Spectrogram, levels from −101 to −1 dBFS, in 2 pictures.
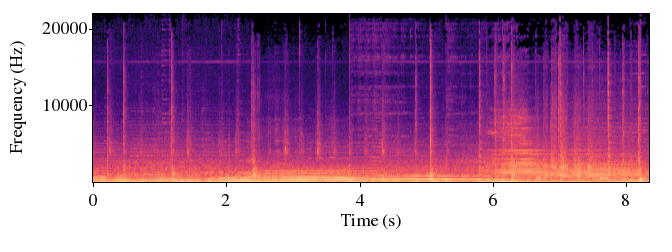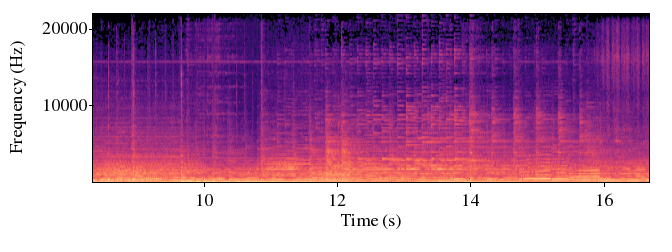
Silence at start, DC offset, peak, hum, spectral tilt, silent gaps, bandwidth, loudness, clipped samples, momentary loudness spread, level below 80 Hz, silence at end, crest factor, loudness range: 0 s; under 0.1%; 0 dBFS; none; -6 dB/octave; none; 18.5 kHz; -16 LUFS; under 0.1%; 5 LU; -24 dBFS; 0 s; 16 dB; 4 LU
